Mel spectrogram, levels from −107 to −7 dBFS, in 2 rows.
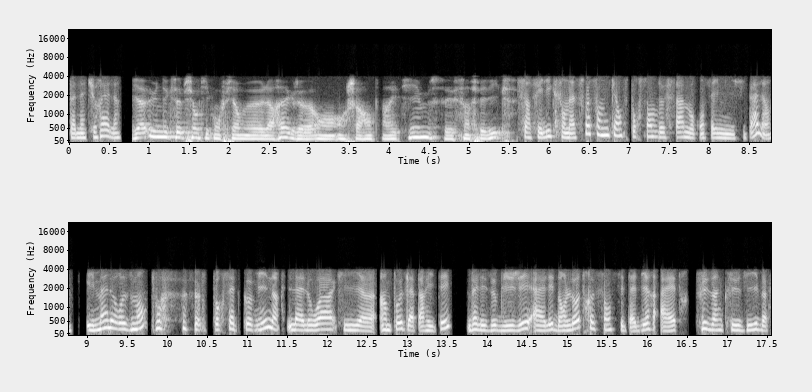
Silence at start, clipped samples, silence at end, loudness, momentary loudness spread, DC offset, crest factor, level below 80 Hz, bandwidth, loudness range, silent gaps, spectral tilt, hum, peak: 0 s; under 0.1%; 0.05 s; -13 LUFS; 6 LU; under 0.1%; 12 dB; -32 dBFS; 4.1 kHz; 2 LU; none; -12.5 dB/octave; none; 0 dBFS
